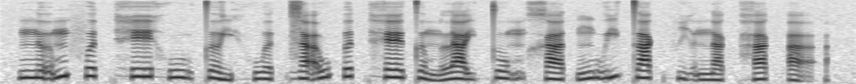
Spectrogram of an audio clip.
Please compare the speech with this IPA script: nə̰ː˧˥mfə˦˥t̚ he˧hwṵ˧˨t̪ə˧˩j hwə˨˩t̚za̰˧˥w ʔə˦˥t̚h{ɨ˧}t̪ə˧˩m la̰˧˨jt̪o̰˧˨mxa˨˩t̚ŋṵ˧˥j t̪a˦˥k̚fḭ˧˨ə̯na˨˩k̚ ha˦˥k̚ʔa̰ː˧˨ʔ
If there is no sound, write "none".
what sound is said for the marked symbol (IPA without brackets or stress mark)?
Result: ɛ˧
